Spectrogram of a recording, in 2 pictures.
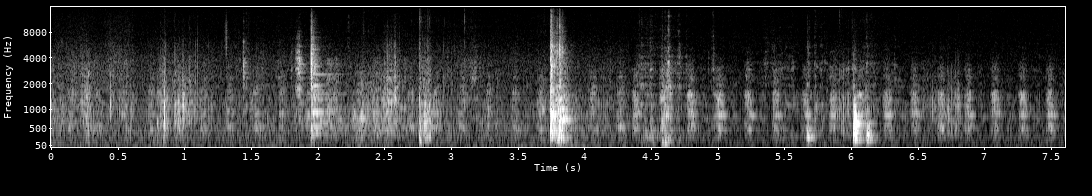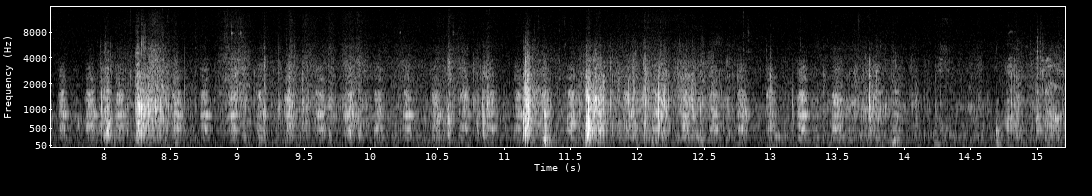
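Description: Golden retriever panting in quick, even breaths, with a few sharp knocks, the loudest about four and six seconds in.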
